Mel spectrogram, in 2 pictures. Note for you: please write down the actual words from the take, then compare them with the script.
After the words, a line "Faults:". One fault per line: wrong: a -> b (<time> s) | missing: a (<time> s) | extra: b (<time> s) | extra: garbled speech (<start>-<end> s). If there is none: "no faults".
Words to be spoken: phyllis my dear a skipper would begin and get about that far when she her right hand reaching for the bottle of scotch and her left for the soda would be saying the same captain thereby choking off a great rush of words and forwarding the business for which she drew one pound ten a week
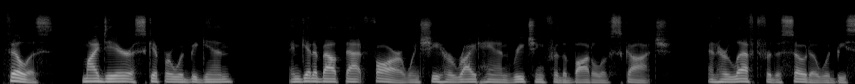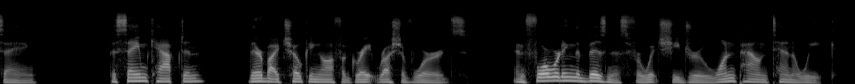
phyllis my dear a skipper would begin and get about that far when she her right hand reaching for the bottle of scotch and her left for the soda would be saying the same captain thereby choking off a great rush of words and forwarding the business for which she drew one pound ten a week
Faults:
no faults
